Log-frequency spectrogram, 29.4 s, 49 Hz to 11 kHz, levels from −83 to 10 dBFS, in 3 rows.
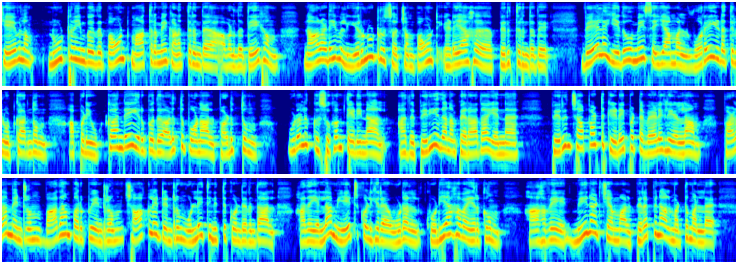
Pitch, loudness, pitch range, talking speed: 210 Hz, -18 LUFS, 190-250 Hz, 115 wpm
